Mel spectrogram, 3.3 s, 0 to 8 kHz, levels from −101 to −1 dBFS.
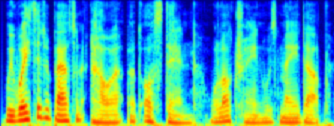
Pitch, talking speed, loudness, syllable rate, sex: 110 Hz, 235 wpm, -21 LUFS, 5.7 syllables/s, male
